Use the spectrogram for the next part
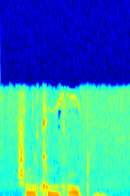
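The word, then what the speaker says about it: Sharlto Copley: Yeah, now, I'm never sure how to pronounce his first name. Charlton Copley? – Charlton Copley. Sounds good to me.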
